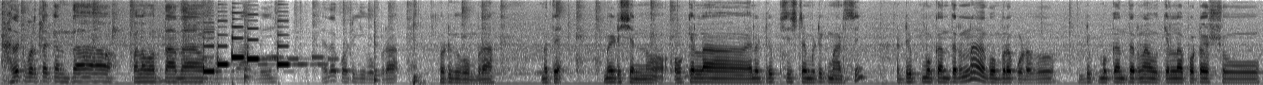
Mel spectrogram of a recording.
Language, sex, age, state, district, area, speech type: Kannada, male, 30-45, Karnataka, Vijayanagara, rural, spontaneous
